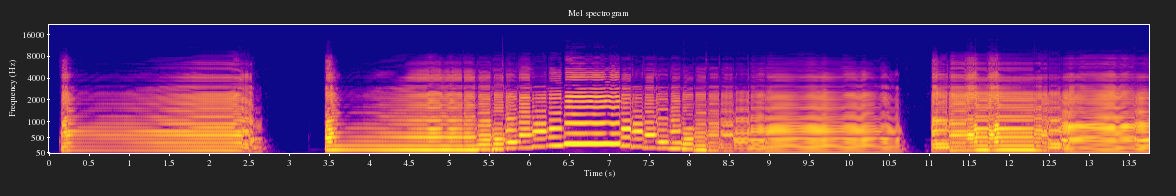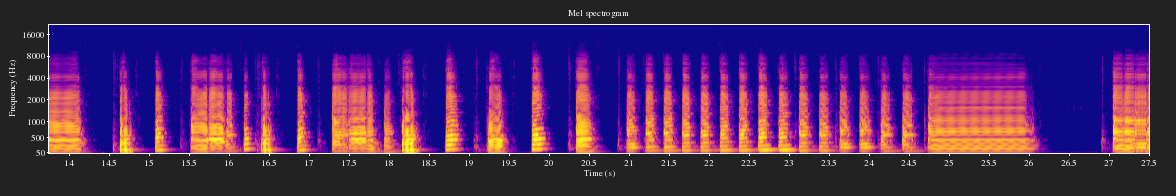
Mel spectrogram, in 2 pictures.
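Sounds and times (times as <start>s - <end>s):
baritone saxophone: 0.1s - 2.8s, 3.4s - 26.2s, 26.9s - 27.5s.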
